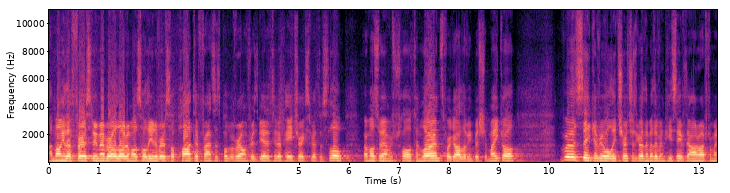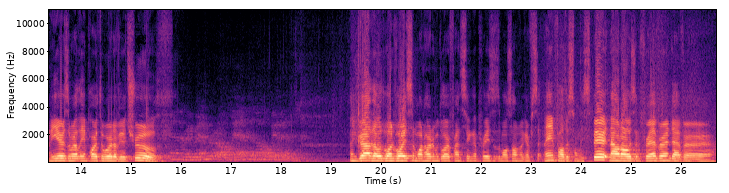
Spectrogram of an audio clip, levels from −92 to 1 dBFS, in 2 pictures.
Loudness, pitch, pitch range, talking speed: -11 LUFS, 155 Hz, 150-160 Hz, 215 wpm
